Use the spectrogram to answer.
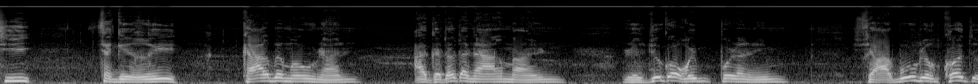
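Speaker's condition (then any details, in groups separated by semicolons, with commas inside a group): Cerebral palsy; birth complication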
